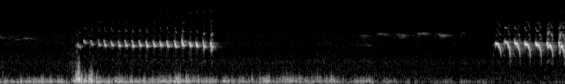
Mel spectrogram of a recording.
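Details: Female yellow-vented bulbul calling to a male, giving a quick rattling chatter of evenly pulsed notes for over a second, a few faint high notes, then another rapid pulsed burst, with low rumbling background noise beneath.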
